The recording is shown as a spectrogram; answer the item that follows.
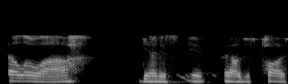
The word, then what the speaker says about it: Eloah: It's not pronounced Eloha, it's Eloah.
